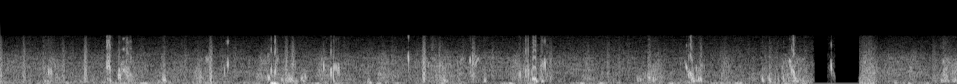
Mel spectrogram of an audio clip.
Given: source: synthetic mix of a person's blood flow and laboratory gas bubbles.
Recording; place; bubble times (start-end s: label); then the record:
Doppler ultrasound of blood flow; subclavian vein
0.00-0.03 s: bubbles
0.41-0.55 s: bubbles
1.03-1.12 s: bubbles
1.15-1.34 s: bubbles
1.60-1.70 s: bubbles
2.05-2.11 s: bubbles
2.22-2.32 s: bubbles
2.67-3.09 s: bubbles
3.21-3.43 s: bubbles
4.04-4.12 s: bubbles
4.24-4.90 s: bubbles
5.16-5.50 s: bubbles
6.35-6.59 s: bubbles
6.82-7.06 s: bubbles
7.60-8.06 s: bubbles
8.28-8.36 s: bubbles
9.39-9.58 s: bubbles
From the record:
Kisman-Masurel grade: 243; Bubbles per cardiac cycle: several, 3 to 8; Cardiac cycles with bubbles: 100%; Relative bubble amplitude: loud (0.450 to 0.775); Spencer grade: 3 (all of the cardiac periods contain showers or single bubble signals, but not dominating or overriding the cardiac motion signals); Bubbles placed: anywhere in the cardiac cycle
